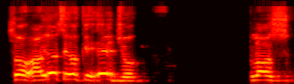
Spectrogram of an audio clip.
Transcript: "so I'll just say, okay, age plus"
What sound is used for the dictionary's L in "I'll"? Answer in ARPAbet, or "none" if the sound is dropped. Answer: W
